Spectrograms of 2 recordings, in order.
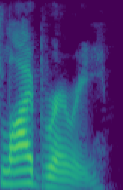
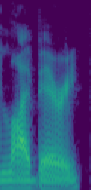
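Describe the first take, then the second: First: The word is said with its second R sound. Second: The word is said without its second R sound. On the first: The speaker calls it right. "The word is library, right? There's an, another R in there" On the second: The speaker calls it wrong. "Maybe you say library"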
